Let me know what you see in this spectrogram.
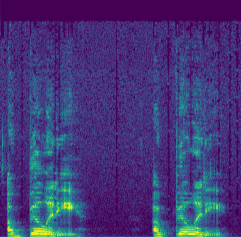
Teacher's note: Our stress shifts to that I vowel sound in the syllable right before the suffix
